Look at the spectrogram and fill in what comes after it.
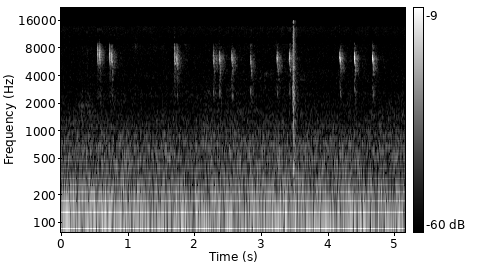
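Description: A small bird chirping over and over in short high notes, often two at a time, over a low steady rumble, with one sharp click about three and a half seconds in.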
